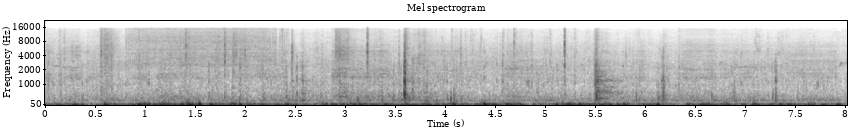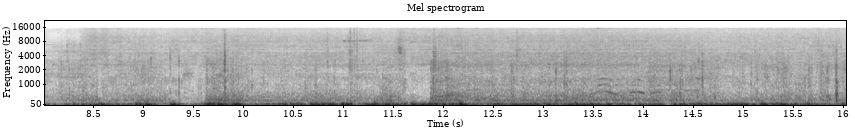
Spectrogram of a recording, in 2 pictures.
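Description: Mountain bike ridden fast down dirt singletrack, heard from a handlebar-mounted camera: a constant deep rumble of wind and trail on the microphone, tyres rolling over dirt, and scattered clicks and clacks from the bike over bumps.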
